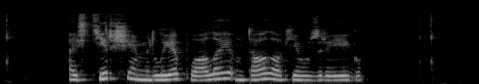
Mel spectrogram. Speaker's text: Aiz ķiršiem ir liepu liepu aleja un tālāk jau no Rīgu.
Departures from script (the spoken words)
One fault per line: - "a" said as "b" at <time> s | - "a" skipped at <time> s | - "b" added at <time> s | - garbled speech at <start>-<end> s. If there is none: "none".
- "liepu" skipped at 2.0 s
- "no" said as "uz" at 3.1 s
